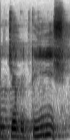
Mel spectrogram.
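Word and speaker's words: ਜਗਦੀਸ: जगदीश ससे दे पैर विच बिंदी लगा के पाठ उच्चारण करांगे जगदीश, जगत दा जो ईश्वर है, जगदीश जगत दा जिहड़ा मालक है।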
